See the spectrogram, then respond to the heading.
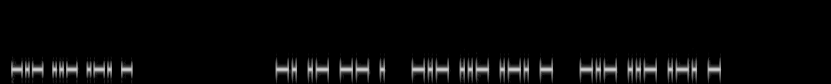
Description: Morse code, heard as a keyed tone, about 40 wpm, 700 Hz. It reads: KURT NAME KURT KURT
